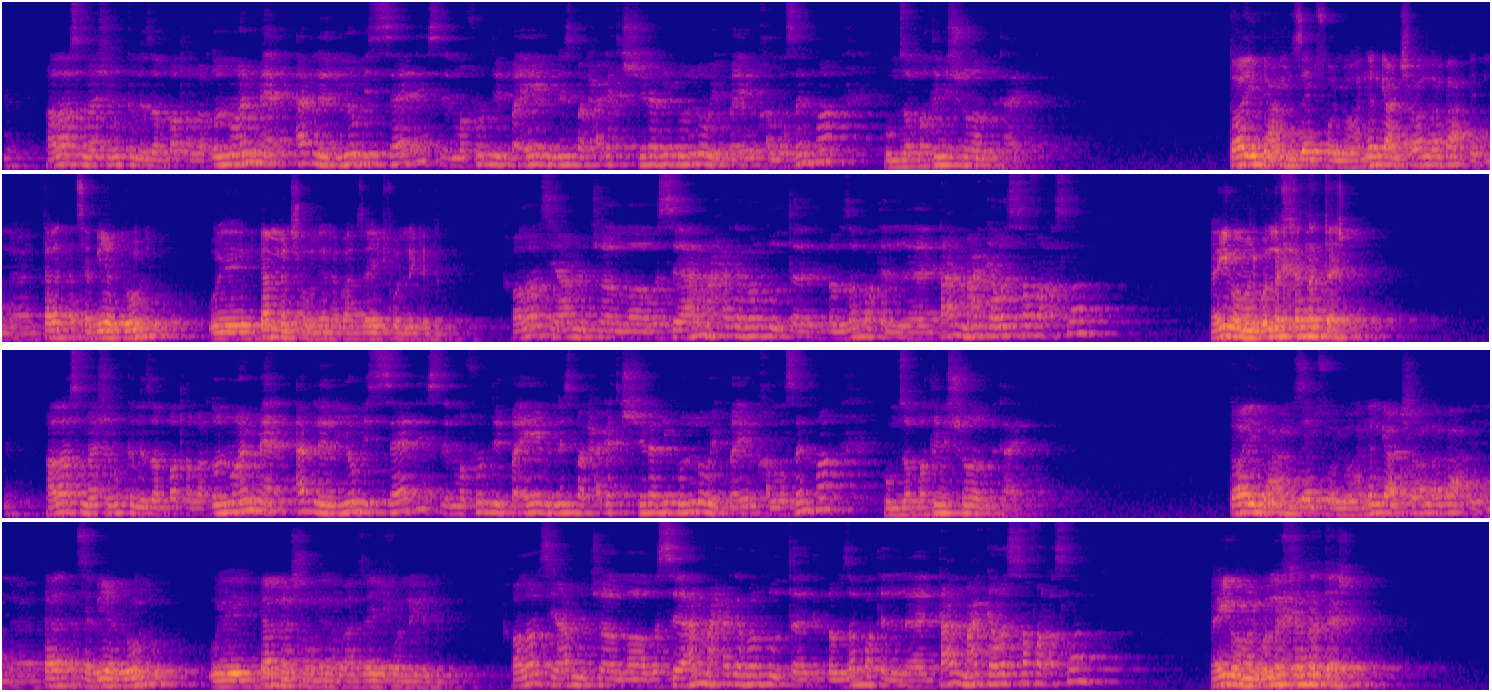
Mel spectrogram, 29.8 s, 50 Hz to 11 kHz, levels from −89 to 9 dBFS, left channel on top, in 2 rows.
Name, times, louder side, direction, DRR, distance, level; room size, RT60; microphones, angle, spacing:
voice 1, 0.4-8.5 8.8-10.2 20.0-25.8, right 1 dB, 35° right, 2 dB, 0.4 m, -31 dB
voice 2, 12.3-16.4 16.9-19.2 26.9-28.3, left 1 dB, 80° left, 3 dB, 0.8 m, -24 dB
11.5 x 4.2 x 2.2 m, 1.3 s
head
